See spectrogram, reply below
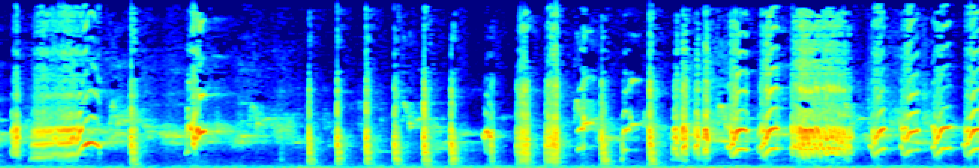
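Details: Captive black-winged starling, song as a lure for silent, stressed birds: a few whistled slurs, then a long run of sharp clicking chirps with loud bursts of chatter near the end.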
